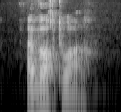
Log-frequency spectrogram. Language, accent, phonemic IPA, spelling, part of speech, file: French, France, /a.vɔʁ.twaʁ/, avortoir, noun, LL-Q150 (fra)-avortoir.wav
- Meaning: abortion clinic; abortion mill, abortuary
